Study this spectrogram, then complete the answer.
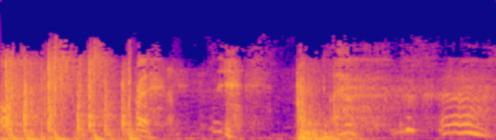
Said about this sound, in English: You killed him. What happened? You killed him. You smashed his head with the ashstand.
